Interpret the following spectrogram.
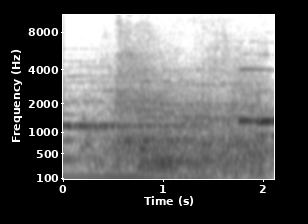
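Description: Ensemble of soprano recorders holding one long high note, then moving up to a new note near the end, over a low sustained bass note.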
